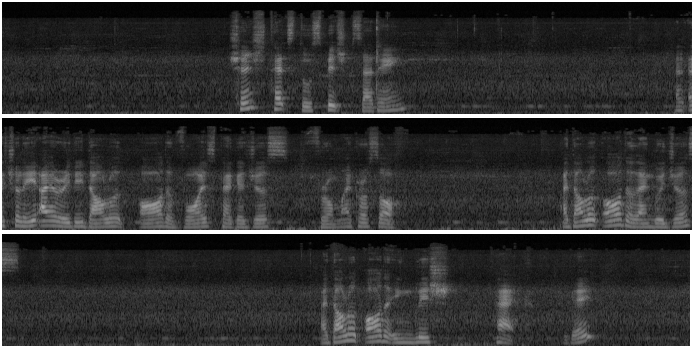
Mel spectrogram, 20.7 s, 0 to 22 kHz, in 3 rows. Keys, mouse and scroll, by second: 4.0-7.1 drag, 7.1-8.3 scroll down 3, 8.3-9.4 scroll down 1, 9.4-17.2 middle drag, 9.4-10.9 scroll, 13.5-15.1 scroll down 6, 15.1-16.1 scroll up 9, 16.1 scroll, 17.2 scroll up 2, 17.4-20.6 middle drag, 19.7-20.3 scroll, 20.6 scroll up 5.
